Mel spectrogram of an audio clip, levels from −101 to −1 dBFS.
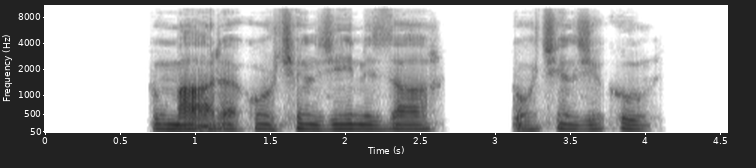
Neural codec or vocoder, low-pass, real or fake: codec, 24 kHz, 0.9 kbps, WavTokenizer, small release; 9.9 kHz; fake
